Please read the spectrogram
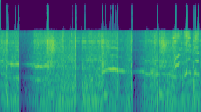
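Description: Women singing loudly inside a moving car, over the car's low road rumble. The sound drops out briefly twice.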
